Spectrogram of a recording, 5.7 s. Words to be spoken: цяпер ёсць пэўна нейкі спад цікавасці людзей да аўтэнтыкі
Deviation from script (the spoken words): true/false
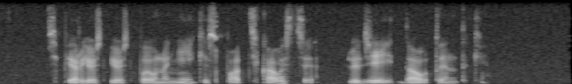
true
